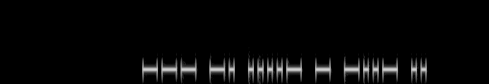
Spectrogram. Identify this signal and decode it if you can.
Morse code, heard as a keyed tone, about 25 wpm, 700 Hz. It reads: ON4TXI
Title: DXCC-100 Call Signs - 6 Characters - 25wpm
